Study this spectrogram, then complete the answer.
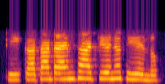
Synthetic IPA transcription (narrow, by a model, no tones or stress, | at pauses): ʈʰiːkɦaːɐsãʈaːɪmsãɐt͡ɕiʋɐɲõt̪ʰiʋẽn̆d̪oː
